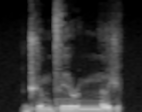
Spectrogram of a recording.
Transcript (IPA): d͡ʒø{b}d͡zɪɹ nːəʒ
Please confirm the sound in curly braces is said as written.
no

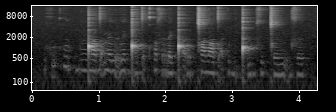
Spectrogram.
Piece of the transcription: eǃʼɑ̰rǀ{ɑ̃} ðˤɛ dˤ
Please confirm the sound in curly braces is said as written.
no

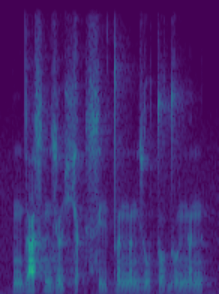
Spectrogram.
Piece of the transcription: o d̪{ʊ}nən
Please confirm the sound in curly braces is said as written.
yes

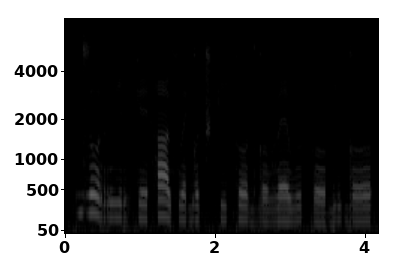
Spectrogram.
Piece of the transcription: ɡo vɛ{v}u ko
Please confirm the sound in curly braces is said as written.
no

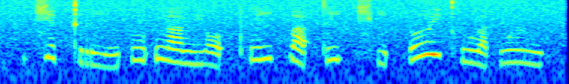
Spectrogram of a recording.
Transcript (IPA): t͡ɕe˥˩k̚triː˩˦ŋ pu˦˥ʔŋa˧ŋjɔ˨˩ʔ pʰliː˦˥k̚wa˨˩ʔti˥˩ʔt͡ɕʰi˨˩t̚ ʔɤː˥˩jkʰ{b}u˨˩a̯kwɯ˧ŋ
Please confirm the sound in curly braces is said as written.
no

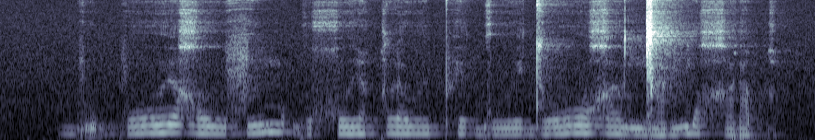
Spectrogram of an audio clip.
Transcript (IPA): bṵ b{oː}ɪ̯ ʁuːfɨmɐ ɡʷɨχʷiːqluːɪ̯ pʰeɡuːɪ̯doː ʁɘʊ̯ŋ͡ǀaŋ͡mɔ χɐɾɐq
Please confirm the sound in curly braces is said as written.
yes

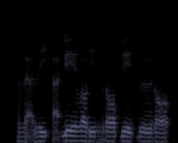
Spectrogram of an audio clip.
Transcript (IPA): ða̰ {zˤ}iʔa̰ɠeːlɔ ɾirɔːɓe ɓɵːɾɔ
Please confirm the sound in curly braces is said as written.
no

